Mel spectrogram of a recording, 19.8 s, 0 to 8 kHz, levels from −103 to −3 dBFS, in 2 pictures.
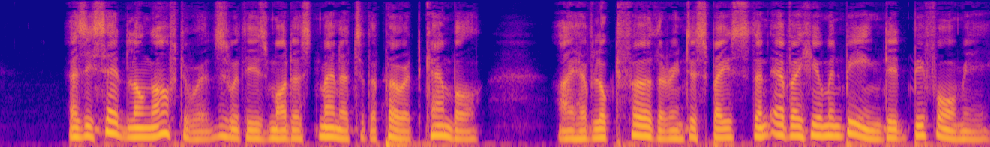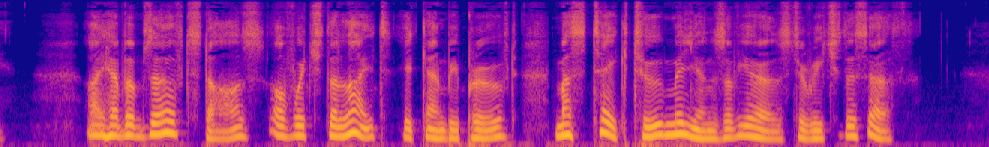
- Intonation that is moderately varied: Yes, average, 4.7 semitones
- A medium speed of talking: Yes, average, 150 wpm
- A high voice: No, low, 130 Hz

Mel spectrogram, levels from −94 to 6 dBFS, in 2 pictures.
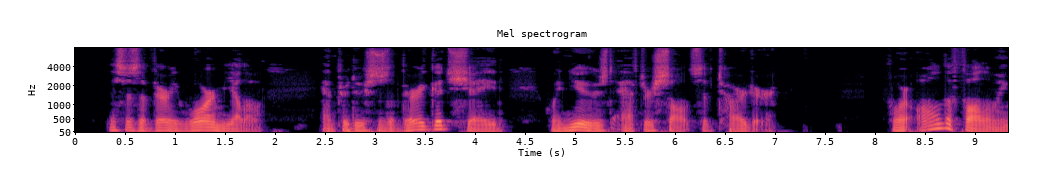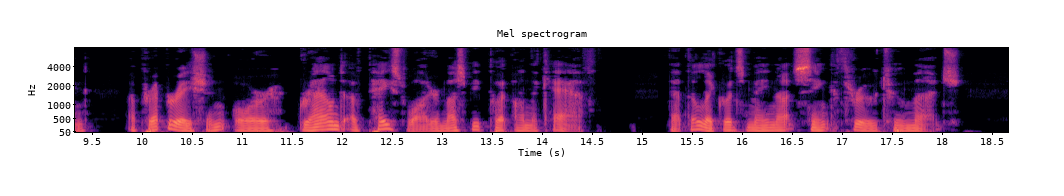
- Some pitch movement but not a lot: Yes, average, 3.3 semitones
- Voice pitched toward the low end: Yes, very low, 90 Hz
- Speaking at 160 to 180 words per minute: No, average, 140 wpm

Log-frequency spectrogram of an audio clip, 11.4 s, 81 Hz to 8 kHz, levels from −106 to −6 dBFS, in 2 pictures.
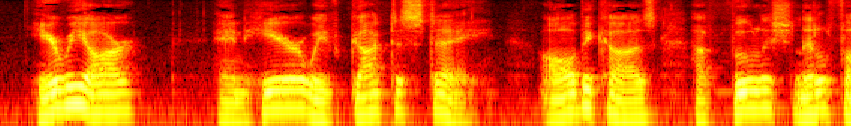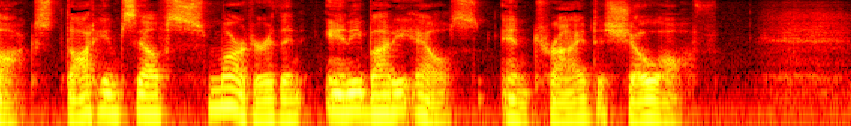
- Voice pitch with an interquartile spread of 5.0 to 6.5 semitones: Yes, average, 5.3 semitones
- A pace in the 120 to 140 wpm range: Yes, slow, 135 wpm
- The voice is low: Yes, low, 125 Hz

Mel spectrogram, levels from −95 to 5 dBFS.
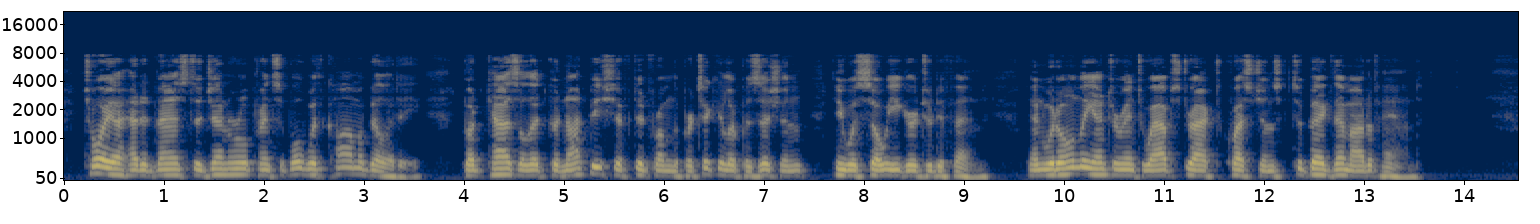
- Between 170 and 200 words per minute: No, average, 155 wpm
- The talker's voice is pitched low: Yes, low, 125 Hz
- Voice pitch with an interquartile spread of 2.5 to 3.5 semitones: Yes, average, 2.9 semitones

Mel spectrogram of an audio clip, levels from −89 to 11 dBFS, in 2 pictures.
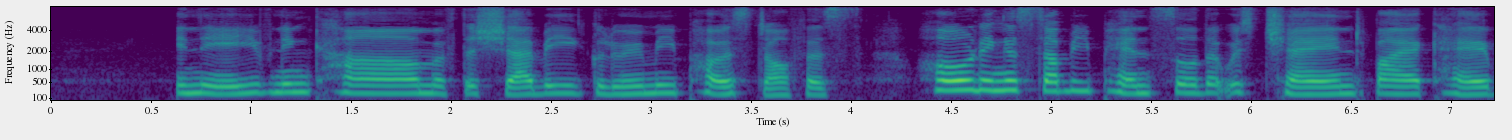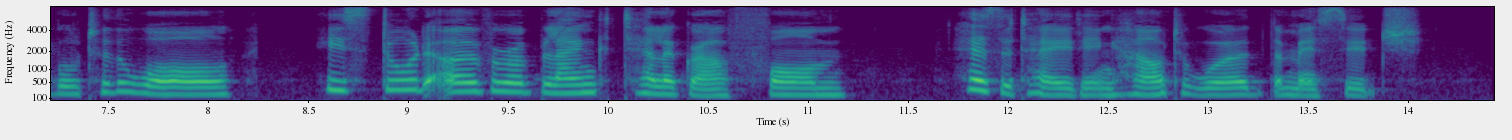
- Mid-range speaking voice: No, high, 200 Hz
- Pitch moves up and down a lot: No, average, 4.0 semitones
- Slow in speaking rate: No, average, 150 wpm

